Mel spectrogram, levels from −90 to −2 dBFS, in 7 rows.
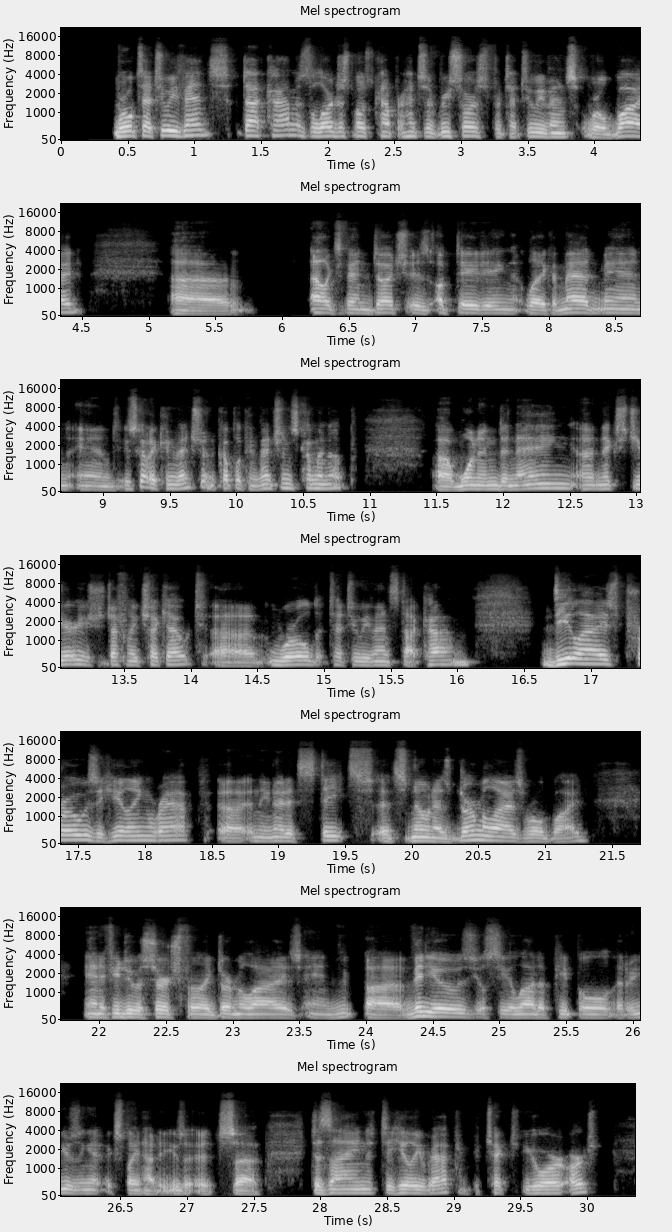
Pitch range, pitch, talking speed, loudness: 120-150 Hz, 130 Hz, 200 wpm, -24 LUFS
